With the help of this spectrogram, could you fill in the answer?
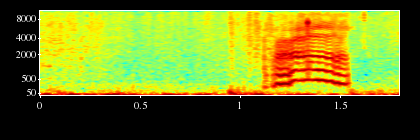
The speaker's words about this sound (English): Here's Cece for your little outing. she sounds like a little alien, right? Do you love it when your cat does that?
